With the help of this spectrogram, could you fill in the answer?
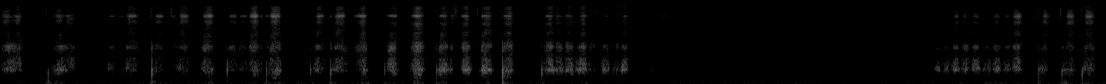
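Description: An HB pencil scratches short hair strokes across a flat sheet of drawing paper, making rapid, bright, dry scratching bursts in an irregular rhythm. The strokes run steadily for about six and a half seconds, stop for a quiet stretch, then resume near the end.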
